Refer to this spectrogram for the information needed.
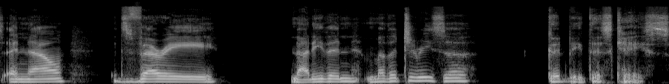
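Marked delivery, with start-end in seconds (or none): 2.9-6.7 soft-spoken breathy half-whisper, stretching very. Showing how President Trump has sounded recently, do a soft-spoken, breathy Trump impression. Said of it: "We had a lot of yelling Trump".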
